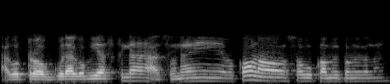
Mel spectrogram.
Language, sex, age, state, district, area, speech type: Odia, male, 30-45, Odisha, Kalahandi, rural, conversation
